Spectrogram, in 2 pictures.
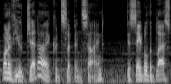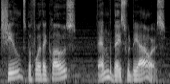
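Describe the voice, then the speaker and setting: Serious resistance leader, measured, game music behind. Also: male voice, medium pitch, expressive. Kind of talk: game cutscene voice acting.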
